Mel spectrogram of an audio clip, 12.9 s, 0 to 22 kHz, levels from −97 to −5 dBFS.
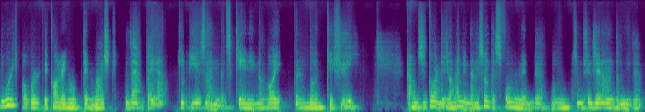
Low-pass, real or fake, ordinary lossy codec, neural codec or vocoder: none; fake; none; codec, 44.1 kHz, 0.9 kbps, DAC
